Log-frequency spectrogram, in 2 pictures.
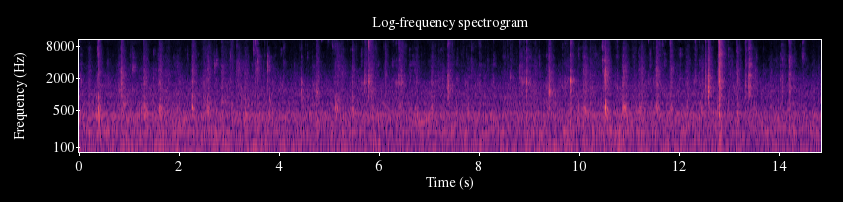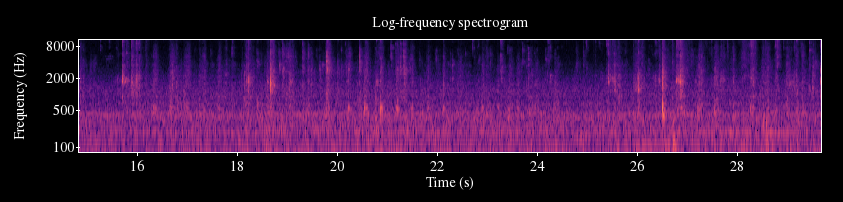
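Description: Eating sounds of chocolates being chewed close to the microphone: irregular crunching and chewing with scattered sharp clicks, over a steady background hum.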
